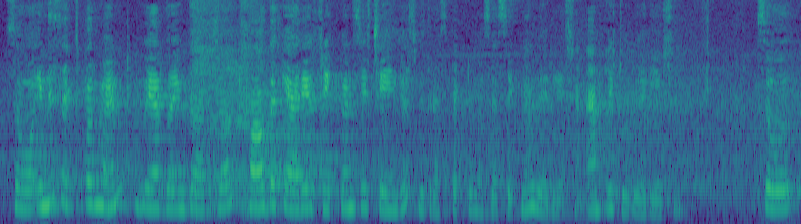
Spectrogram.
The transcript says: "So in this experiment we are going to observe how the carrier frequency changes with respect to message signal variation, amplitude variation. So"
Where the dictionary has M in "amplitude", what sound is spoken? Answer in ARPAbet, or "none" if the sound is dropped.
M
